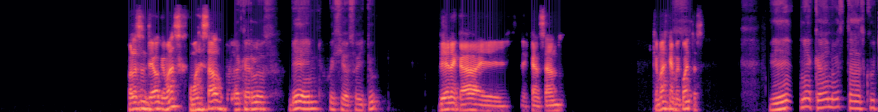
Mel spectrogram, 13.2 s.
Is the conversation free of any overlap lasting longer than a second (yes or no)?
yes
